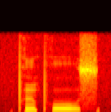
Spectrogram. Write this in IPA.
pʰ ə̃ pʰ o s

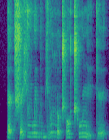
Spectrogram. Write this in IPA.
ɛ̰ k ʃ ɛ̰ ç ɯ i̯ w e b e b j ḭ u̯ r o̰ t͡ʃʼ o u̯ t͡ʃʼ u n ḭ k ḛ

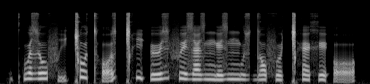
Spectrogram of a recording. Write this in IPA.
kʷʼ ɑ z o f ḭ ǀ o tʰ ɔ̰ z ǀʰ i ʔ ø z f e z æ z ŋ e z ŋ u z d ɔ f ɵ ǀʰ ɛ x e ʔ ɔ̰

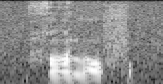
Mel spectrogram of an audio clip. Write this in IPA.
h ɑ̃ l ɔ f

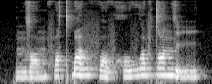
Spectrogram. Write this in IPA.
n z ɒ˨ m f u˦ tˤ ɓ e˦ v f ɒ˨ v x o˧ v u˦ v dˤ o˦ n z ḭ˦

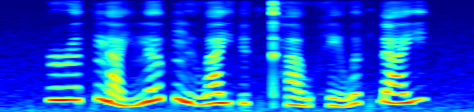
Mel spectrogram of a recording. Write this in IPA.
ɹ ə˦˥ k̚ n a˨˩˨ j n əː˦˥ p̚ ŋ ɨ˨˩ w a˧ j ɗ ɨ˨˩ k̚ t̪ʰ a˨˩ w h e˨˩˨ w ə˦˥ k̚ ɗ a˧˥ j

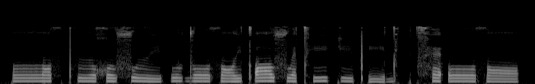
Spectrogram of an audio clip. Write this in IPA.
lː ɔ θ pʰ ɯː χʷ ɯ sʷ ɯ i̯ | u l d oː θ ɔ i̯ tʼ ɒː sʷ ɛ tʰ i k i pʼ i d | t͡sʰ ɛ ʔ oː θ ɔ

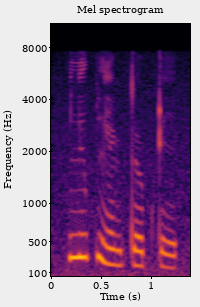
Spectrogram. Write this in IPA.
lʲ u˦ p lʲ ɛ̃˨ ɖ t ə˞˨ p ʈ ɪ˨

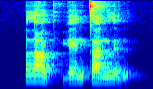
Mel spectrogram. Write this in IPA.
l ɑ˥˩ ʊ̯ pʰ ɥ ɛ˥ n t̪ a˥ n l ə˧˥ n

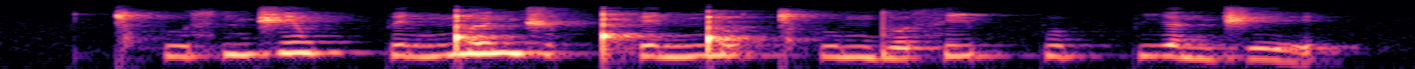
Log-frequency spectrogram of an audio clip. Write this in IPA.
ǀʰ ṳ s n d͡ʒ e w pː e ŋ͡ǃ ɵ n d͡ʒ ɵ ǃʰ e ŋ͡ǃ u ǀʰ ṳ n d o s i pː u pː i̤ ə̯ n d͡ʒ e̤

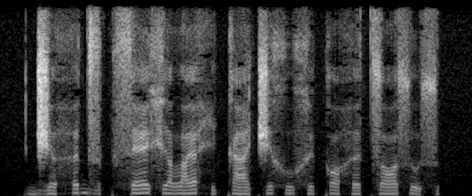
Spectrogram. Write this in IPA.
d͡ʒ ə h ə d͡z ə k s ɛ x i lˠ ɛ h i k a t͡ʃ ə x u x ʏ k ɔ h ə t͡s ɔ s u s

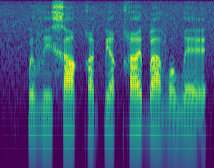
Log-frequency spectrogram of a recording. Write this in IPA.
k͡p ə v e x a q ɘ k͡p e qʰ ɛ ɓ a v ɔ w ɛ

